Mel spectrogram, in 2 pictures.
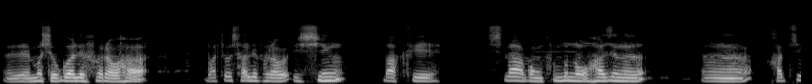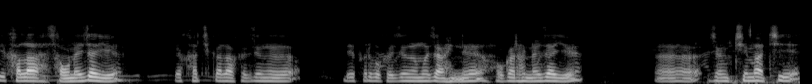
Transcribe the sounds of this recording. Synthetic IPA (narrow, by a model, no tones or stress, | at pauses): mɯsɔɡualepʰɯɾawɦa | batʰɔsalipʰɯɾawisiŋ | bakʰɾi | silaɡɔŋpʰɯnbɯnɔwɦazɯŋɯ | kʰatʰikʰalasawnajzajɯ | bekʰatʰi̥kʰalakʰɯzɯŋɯ | bepʰɯɾbɯkʰɯzɯŋɯmɯzaŋɦijnɯhɔɡaɾɦanajzajɯ | zɯŋtʰimatʰi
